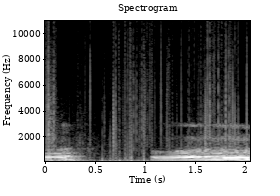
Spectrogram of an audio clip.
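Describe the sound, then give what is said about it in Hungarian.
A lion roaring: two deep, drawn-out tonal growls, the first shorter and the second longer and louder, with no talk. “Aha, egy oroszlán.”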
